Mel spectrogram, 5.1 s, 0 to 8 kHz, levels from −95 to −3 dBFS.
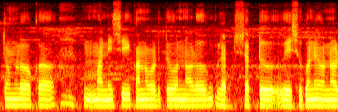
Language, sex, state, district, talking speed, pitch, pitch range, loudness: Telugu, male, Telangana, Hyderabad, 105 wpm, 115 Hz, 115-120 Hz, -19 LUFS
